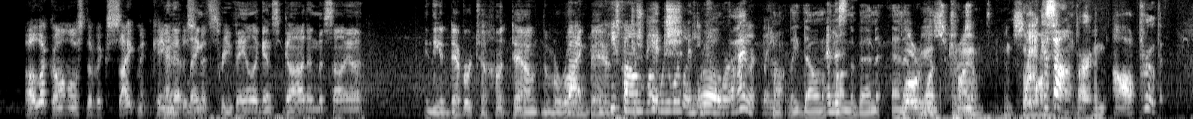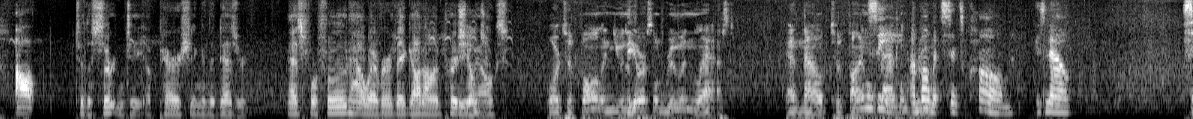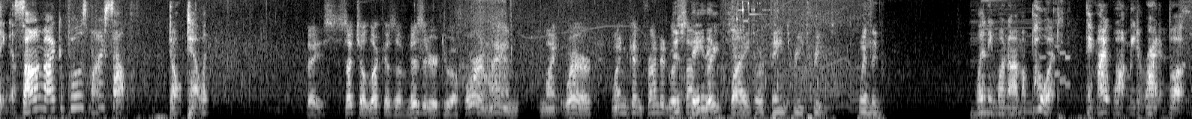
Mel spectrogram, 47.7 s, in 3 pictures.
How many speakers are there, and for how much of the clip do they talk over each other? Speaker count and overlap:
9, about 21%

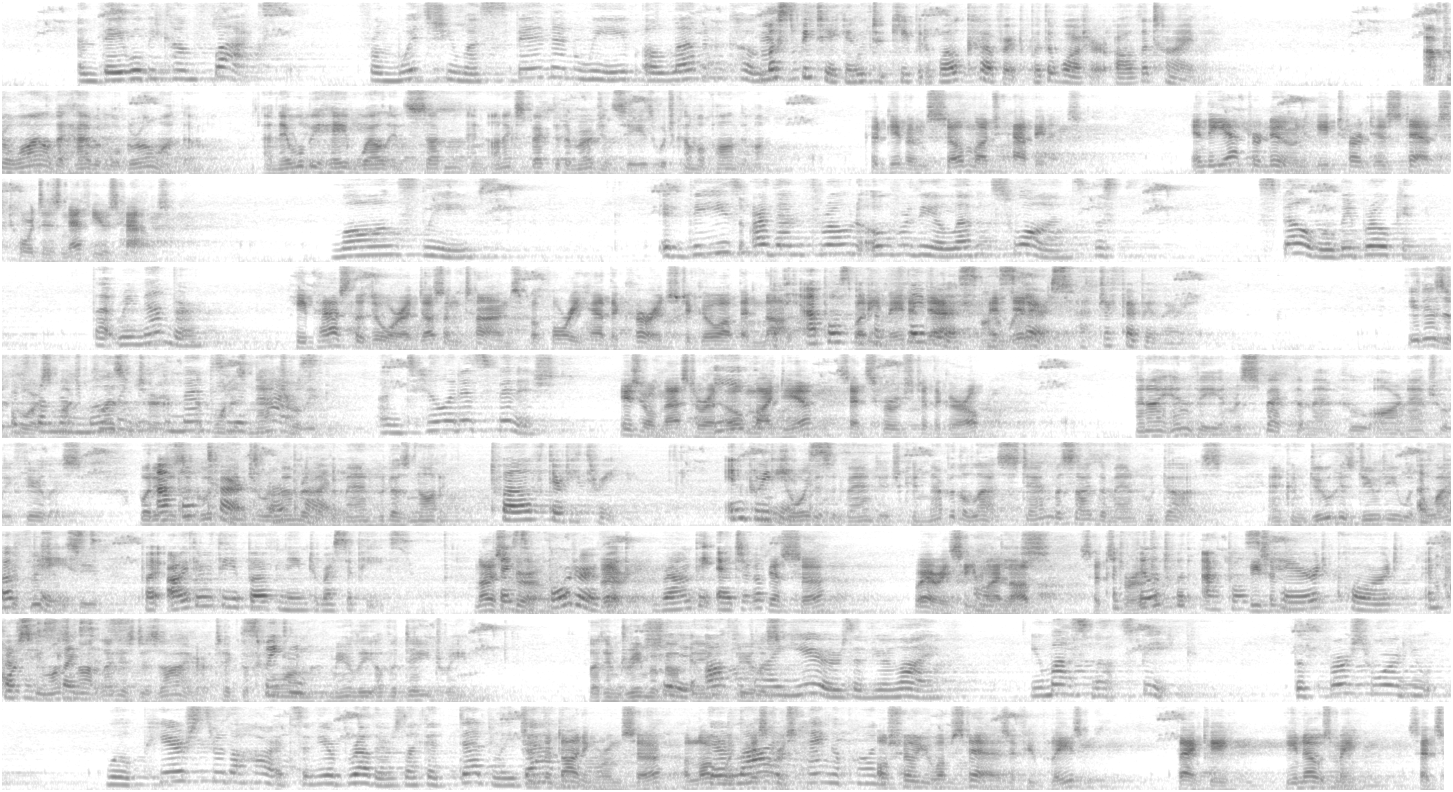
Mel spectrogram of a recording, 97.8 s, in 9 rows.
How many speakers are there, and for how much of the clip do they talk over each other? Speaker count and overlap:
4, about 24%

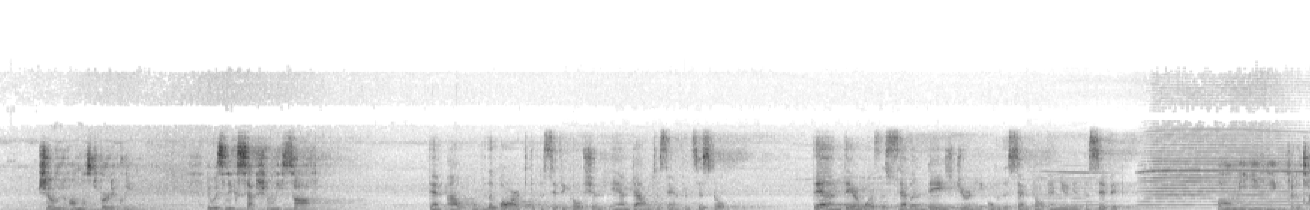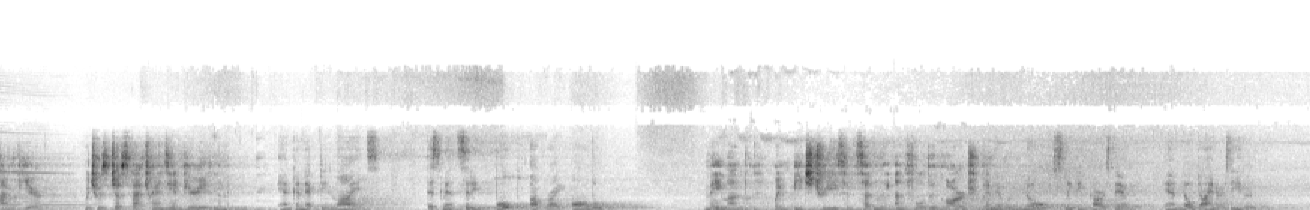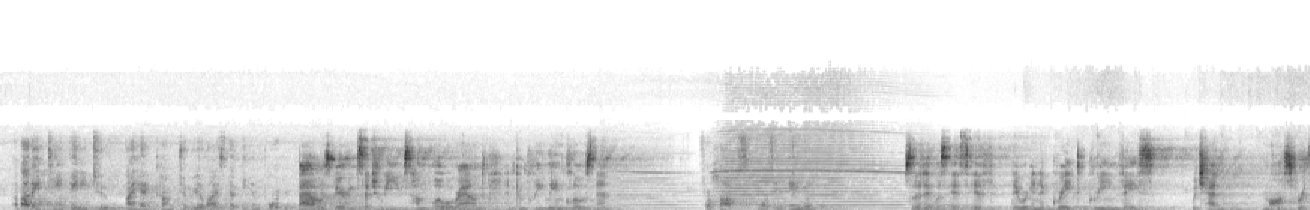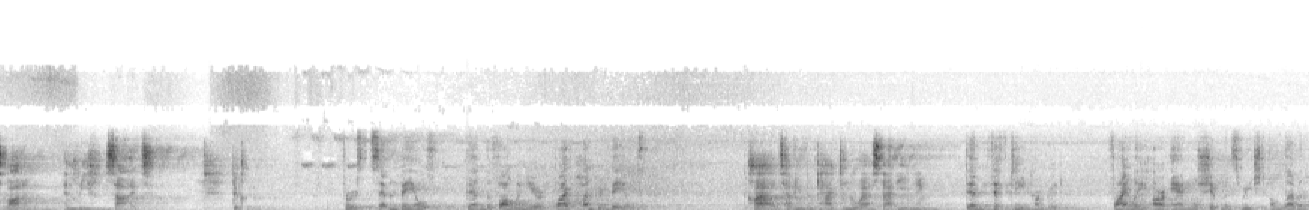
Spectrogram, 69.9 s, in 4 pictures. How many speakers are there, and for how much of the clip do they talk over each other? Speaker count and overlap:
2, about 1%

